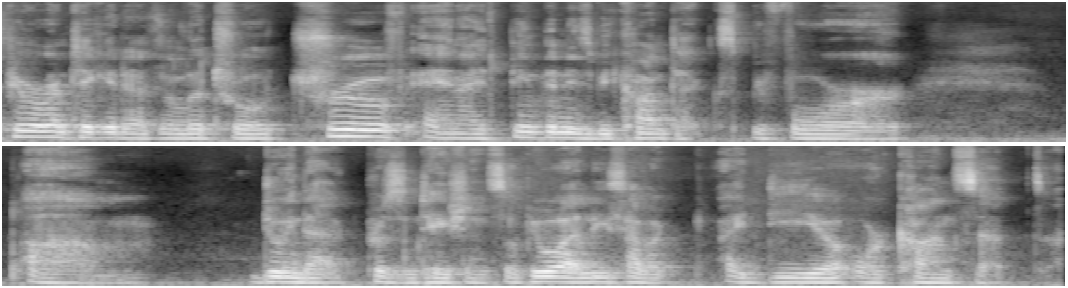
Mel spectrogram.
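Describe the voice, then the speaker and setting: This man's voice sits at a medium pitch and is somewhat breathy. He goes at a moderate pace. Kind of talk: casual talk to camera. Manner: hesitant, rambling, many fillers.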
